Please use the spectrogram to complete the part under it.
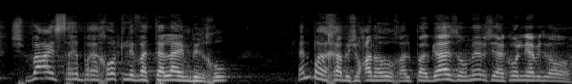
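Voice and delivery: ordinary talk, nothing marked

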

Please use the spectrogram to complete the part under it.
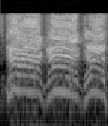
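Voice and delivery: high, loud imitation caws; harsh bird cries; crow cawing. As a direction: caw like screeching crows. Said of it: "צועקים".

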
